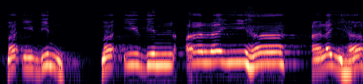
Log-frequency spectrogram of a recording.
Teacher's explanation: Kasr tanwin bertemu ain idhar halqi dibaca jelas tanpa mendengung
